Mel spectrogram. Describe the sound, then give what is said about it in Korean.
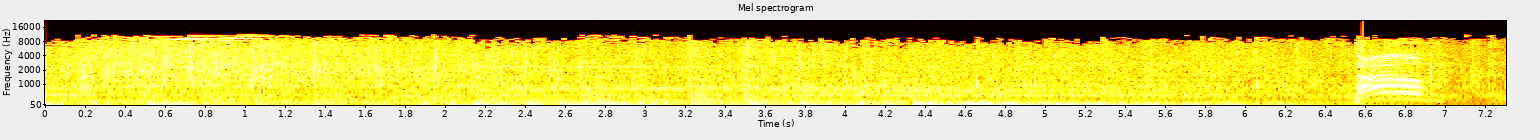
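An audience applauds steadily for several seconds, a dense, even crackle of many hands clapping, with a brief swooping tonal sound rising above it near the end. “어, 그런 분들에게 는 박수 다시 한번 부탁드리겠습니다.”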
